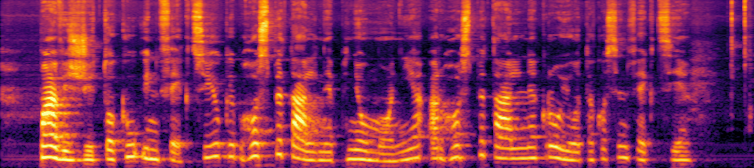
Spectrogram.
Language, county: Lithuanian, Panevėžys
